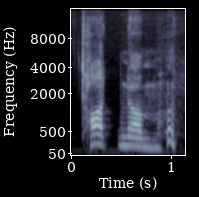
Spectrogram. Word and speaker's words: Tottenham: he said that part you just don't pronounce the second tease tot num totem oh my gosh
